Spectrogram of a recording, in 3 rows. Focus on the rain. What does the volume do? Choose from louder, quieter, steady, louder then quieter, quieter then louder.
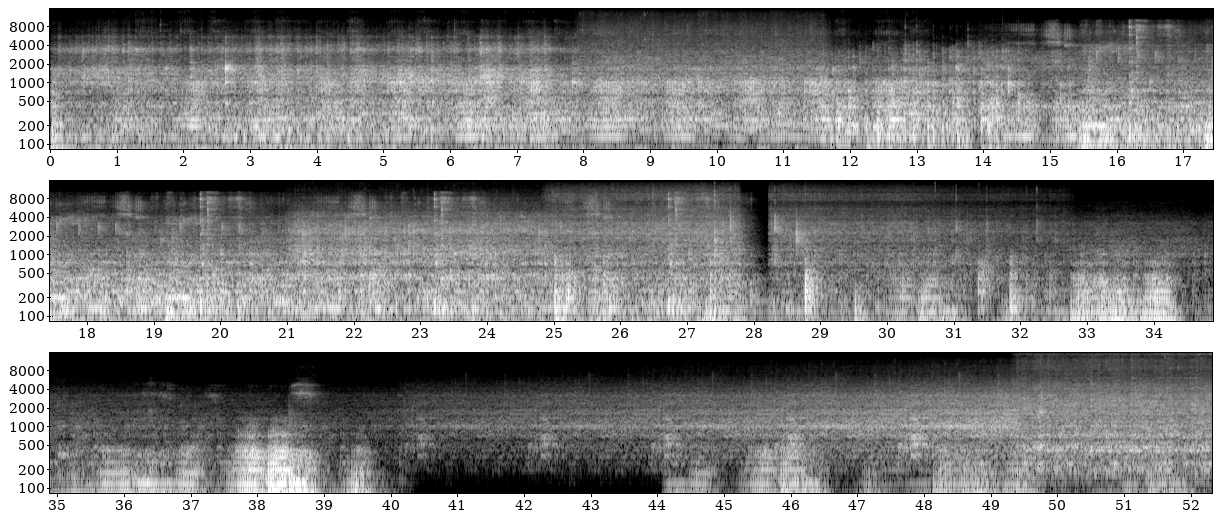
quieter then louder.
